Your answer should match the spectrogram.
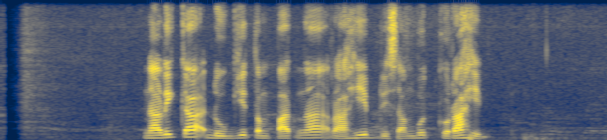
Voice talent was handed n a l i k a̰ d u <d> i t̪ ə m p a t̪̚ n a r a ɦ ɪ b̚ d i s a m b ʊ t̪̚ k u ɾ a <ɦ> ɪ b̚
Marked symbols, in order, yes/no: no, yes

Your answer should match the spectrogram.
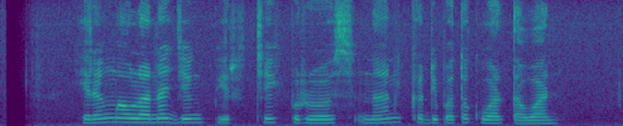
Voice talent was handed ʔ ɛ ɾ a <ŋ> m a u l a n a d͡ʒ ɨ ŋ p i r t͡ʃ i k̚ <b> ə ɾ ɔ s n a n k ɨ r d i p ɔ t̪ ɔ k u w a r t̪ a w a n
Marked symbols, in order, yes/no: yes, yes

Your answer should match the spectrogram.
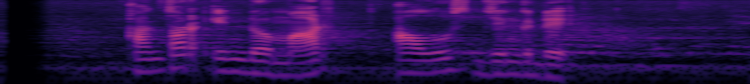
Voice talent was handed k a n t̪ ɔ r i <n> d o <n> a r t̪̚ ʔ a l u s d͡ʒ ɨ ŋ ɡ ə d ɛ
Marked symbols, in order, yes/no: yes, no

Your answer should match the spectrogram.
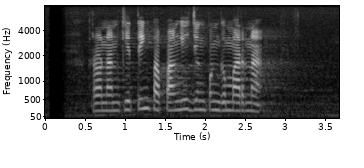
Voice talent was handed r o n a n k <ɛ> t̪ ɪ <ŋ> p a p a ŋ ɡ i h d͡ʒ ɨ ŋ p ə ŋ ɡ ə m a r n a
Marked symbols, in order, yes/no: no, yes

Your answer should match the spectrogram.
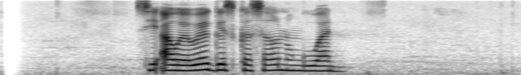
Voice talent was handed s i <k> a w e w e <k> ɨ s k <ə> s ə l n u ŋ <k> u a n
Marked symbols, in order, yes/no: no, no, yes, no

